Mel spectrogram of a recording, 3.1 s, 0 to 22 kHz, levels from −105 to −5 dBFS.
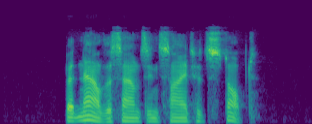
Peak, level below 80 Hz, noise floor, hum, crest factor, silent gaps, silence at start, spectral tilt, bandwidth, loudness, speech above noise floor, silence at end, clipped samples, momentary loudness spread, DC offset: -10 dBFS; -68 dBFS; under -90 dBFS; none; 20 dB; none; 0.65 s; -3 dB/octave; 9.4 kHz; -27 LUFS; over 62 dB; 0.6 s; under 0.1%; 12 LU; under 0.1%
